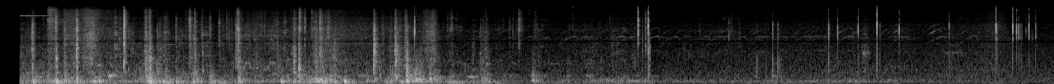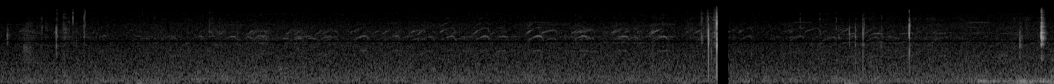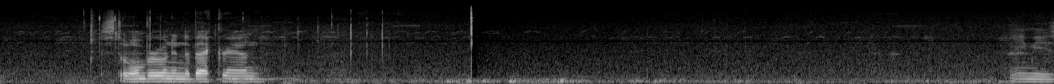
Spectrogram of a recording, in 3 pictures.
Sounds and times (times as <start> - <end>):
Outside, rural or natural: 0.2 - 31.6
Bird: 1.1 - 31.6.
